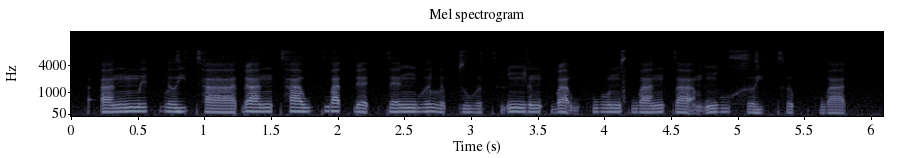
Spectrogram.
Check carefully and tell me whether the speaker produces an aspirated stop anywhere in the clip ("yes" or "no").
yes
